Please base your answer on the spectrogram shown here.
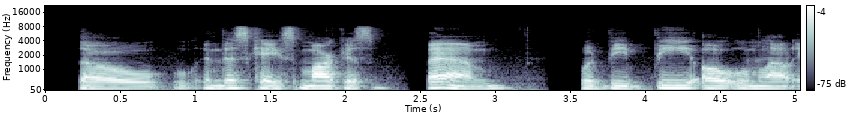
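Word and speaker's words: Boehm: in this case Marcus bem would be b-o umlaut h m um in German characters but in the but because it's being translated English b-o-e-h-m and then people mispronounce it as boom um it's it's in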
